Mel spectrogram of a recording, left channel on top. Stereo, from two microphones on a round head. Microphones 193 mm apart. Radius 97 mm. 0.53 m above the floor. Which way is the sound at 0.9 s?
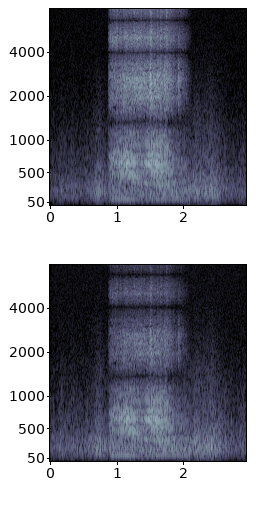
75° left (ahead or behind).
